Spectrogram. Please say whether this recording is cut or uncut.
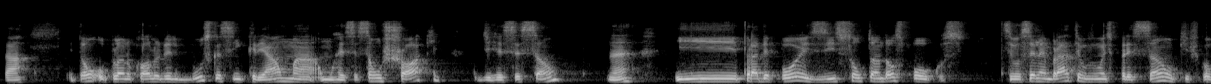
uncut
